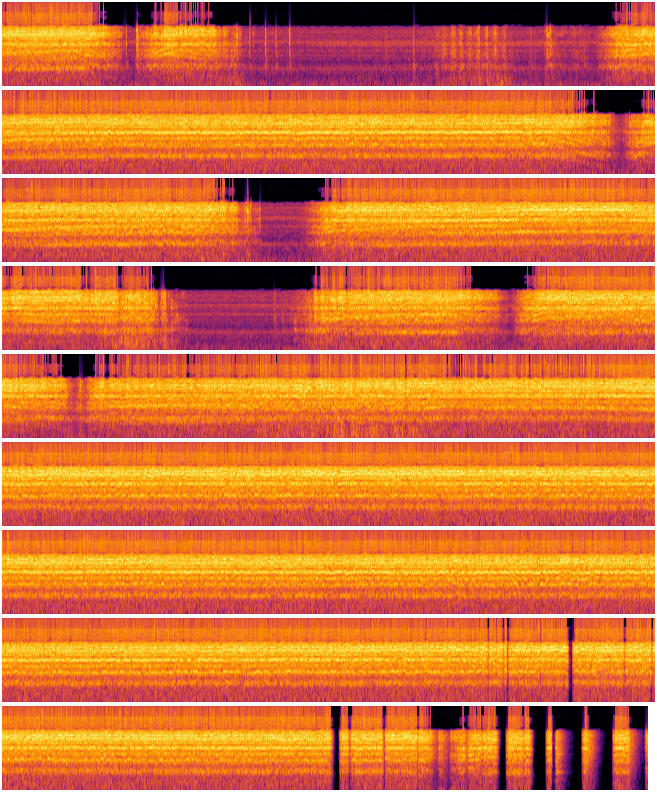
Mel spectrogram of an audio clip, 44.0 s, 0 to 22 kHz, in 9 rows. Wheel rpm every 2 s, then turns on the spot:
90, 10, 110, 200, 160, 150, 140, 200, 90, 130, 140, 230, 220, 210, 210, 200, 200, 200, 210, 210, 210, 150.
0-4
